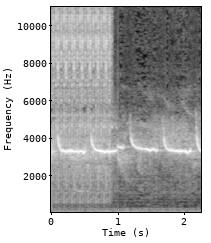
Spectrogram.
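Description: Title-sequence sound effects: rapid clicking, about ten clicks a second, that stops abruptly about a second in. Under it a short, high, bird-like chirp repeats about twice a second, over a faint steady low hum.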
